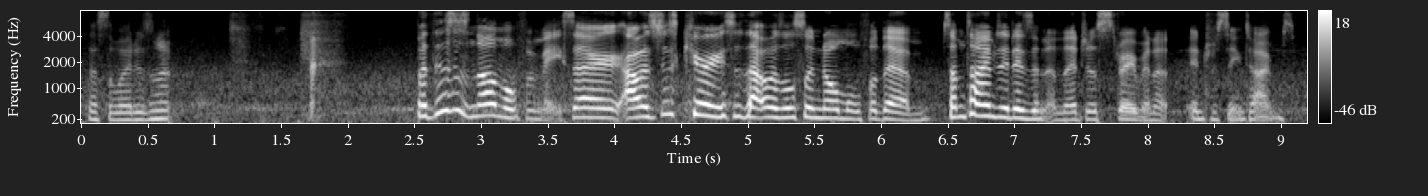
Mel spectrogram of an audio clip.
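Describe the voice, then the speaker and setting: Deadpan woman streamer, higher-pitched voice. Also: a little fast, creaky, slight background noise. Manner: deadpan, monotone delivery. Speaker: live streamer. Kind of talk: casual game stream commentary to chat.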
